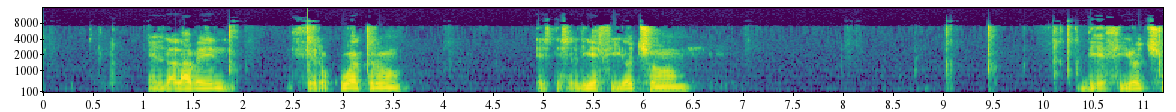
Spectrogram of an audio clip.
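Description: A middle-aged man talks calmly into a nearby microphone, in short bursts with pauses.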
